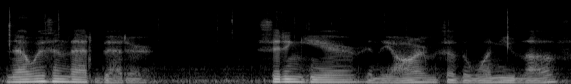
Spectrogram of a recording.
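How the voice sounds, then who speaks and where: A man voicing a doting, teasing male dragon lover in an ASMR roleplay, talking softly and coaxingly. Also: lowish voice, steady tone, slow, pauses often, a little hiss or hum. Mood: tender. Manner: soft, playful and coaxing.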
